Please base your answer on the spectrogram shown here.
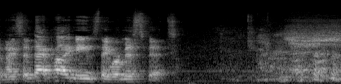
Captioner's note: laughter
